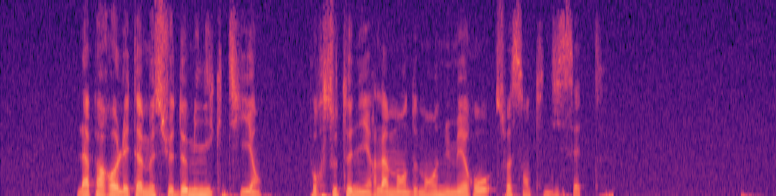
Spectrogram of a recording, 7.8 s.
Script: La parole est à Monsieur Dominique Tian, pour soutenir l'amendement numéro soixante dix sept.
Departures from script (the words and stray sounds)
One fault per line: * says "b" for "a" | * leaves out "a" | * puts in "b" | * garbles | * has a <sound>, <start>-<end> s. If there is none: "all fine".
all fine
